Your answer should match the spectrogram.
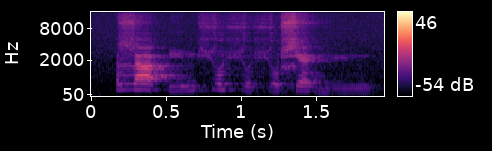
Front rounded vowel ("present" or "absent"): present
